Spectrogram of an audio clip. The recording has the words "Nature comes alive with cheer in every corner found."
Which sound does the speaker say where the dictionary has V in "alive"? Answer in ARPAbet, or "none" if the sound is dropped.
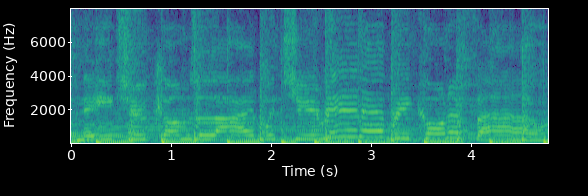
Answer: V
